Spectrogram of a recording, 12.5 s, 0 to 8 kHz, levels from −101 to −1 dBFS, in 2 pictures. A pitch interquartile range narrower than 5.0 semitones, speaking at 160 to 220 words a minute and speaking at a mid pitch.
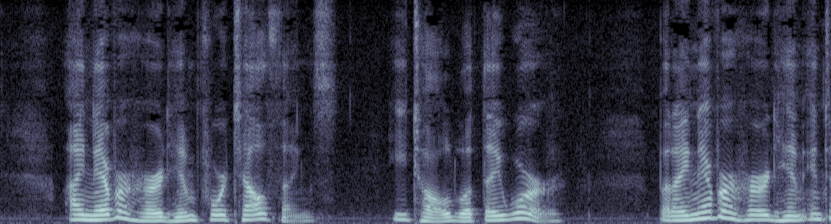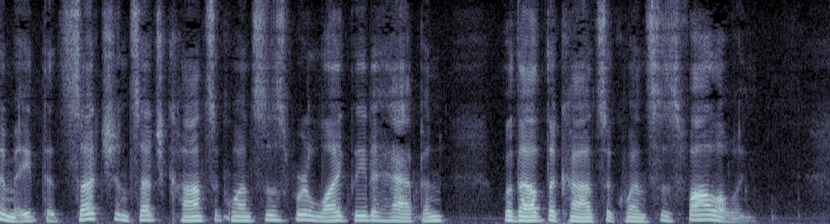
No: average, 4.4 semitones; average, 145 wpm; medium, 150 Hz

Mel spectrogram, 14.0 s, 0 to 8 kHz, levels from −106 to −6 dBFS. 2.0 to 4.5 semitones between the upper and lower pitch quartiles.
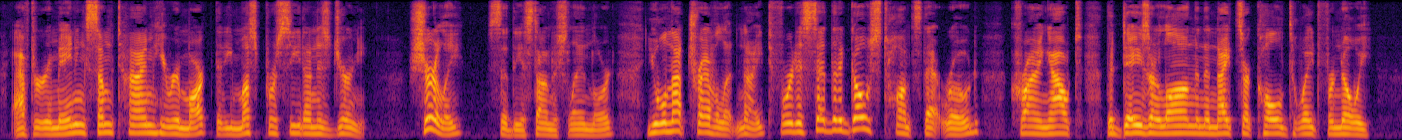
Yes: average, 3.7 semitones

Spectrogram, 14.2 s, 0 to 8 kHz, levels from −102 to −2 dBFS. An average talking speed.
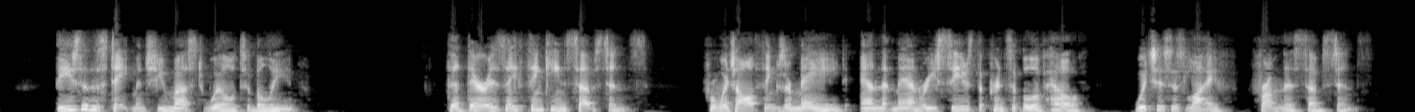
Yes: average, 155 wpm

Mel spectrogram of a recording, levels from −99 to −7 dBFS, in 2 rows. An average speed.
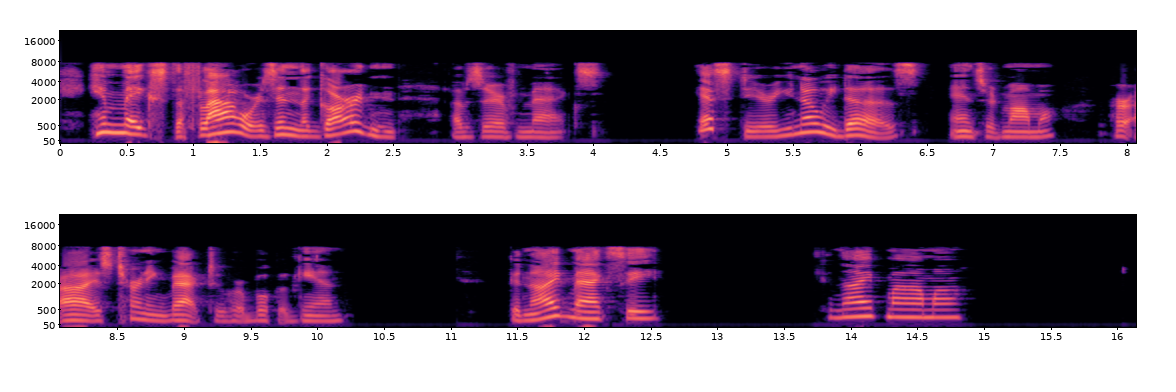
No: slow, 115 wpm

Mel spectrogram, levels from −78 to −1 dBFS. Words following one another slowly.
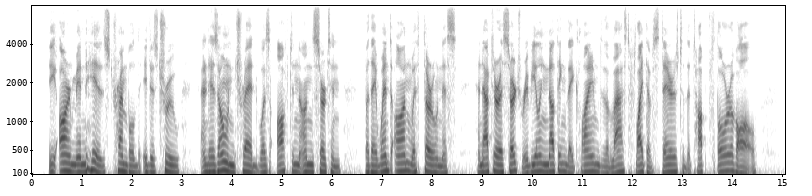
No: average, 160 wpm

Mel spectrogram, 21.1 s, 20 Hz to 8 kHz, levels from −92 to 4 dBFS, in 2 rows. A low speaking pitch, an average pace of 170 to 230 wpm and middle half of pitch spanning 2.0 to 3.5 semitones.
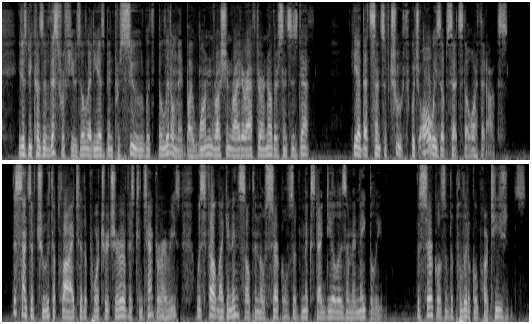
Yes: low, 120 Hz; average, 180 wpm; average, 3.0 semitones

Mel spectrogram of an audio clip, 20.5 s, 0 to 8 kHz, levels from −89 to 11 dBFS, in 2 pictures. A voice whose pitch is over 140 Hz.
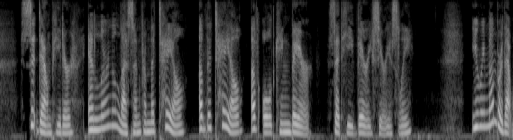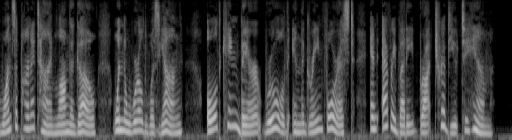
Yes: medium, 185 Hz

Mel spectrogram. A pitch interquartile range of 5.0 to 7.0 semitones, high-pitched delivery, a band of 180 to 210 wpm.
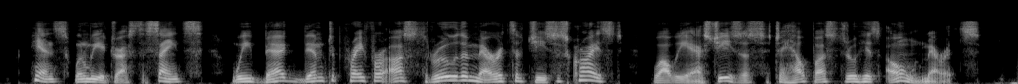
No: average, 5.3 semitones; low, 130 Hz; average, 185 wpm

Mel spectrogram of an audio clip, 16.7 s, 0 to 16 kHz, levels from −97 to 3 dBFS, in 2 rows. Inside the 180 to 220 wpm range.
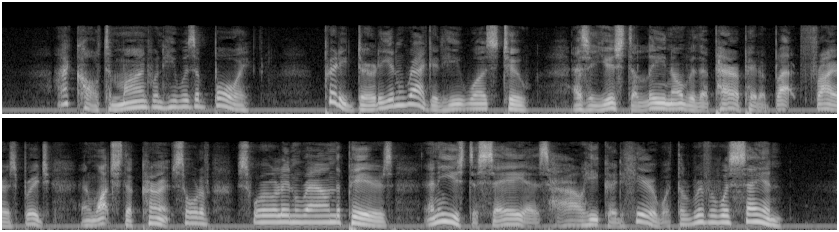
Yes: average, 185 wpm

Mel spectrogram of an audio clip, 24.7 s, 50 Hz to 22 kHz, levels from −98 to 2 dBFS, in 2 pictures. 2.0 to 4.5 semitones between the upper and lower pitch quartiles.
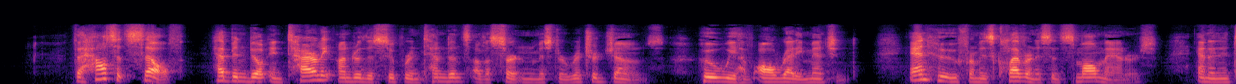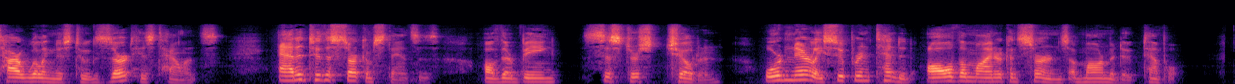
Yes: average, 4.1 semitones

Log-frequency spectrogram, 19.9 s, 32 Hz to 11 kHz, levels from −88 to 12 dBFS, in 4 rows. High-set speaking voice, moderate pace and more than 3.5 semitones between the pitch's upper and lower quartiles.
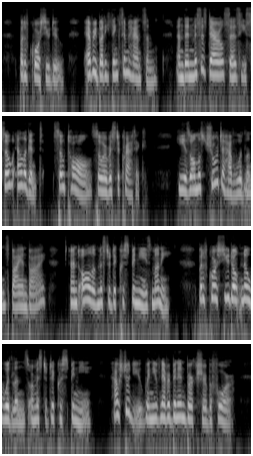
Yes: high, 220 Hz; average, 180 wpm; average, 3.9 semitones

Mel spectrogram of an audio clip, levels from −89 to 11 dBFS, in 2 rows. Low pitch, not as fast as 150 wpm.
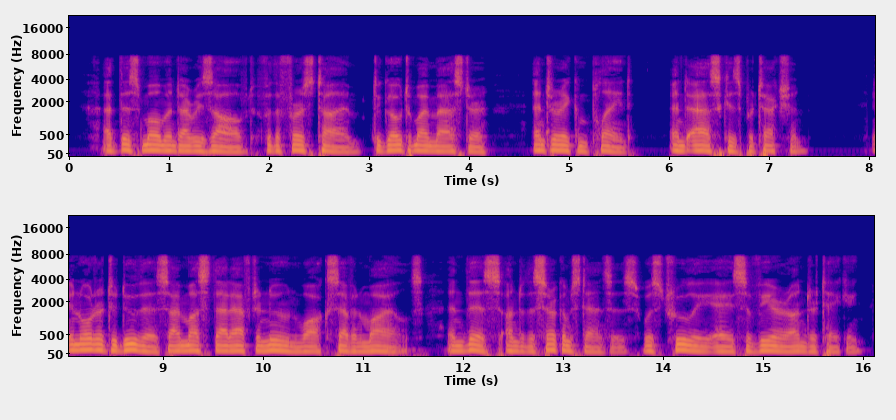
No: low, 105 Hz; average, 160 wpm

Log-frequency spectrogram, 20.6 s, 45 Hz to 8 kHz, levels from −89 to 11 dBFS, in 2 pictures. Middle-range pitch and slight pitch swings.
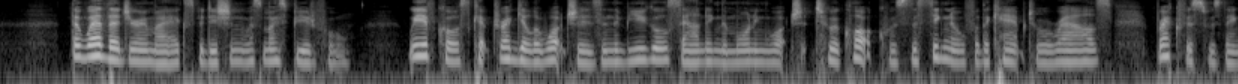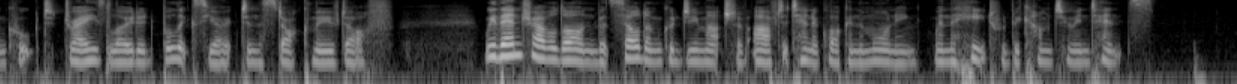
Yes: medium, 180 Hz; narrow, 2.2 semitones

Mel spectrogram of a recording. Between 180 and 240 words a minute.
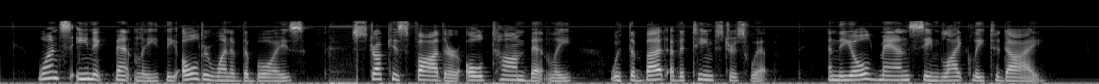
No: average, 165 wpm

